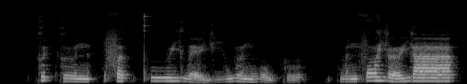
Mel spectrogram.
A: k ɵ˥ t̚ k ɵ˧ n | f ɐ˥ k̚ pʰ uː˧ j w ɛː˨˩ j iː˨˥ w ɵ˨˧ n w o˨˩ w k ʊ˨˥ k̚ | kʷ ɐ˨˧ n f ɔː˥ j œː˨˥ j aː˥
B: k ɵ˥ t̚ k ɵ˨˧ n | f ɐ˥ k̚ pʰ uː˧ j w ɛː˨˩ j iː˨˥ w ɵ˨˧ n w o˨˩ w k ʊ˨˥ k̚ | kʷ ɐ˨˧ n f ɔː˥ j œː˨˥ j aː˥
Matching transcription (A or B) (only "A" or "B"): A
